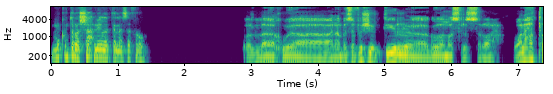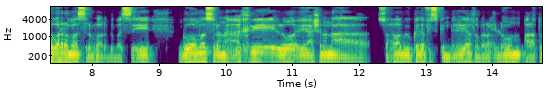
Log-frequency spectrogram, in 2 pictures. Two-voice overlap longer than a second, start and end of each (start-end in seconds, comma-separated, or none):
none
